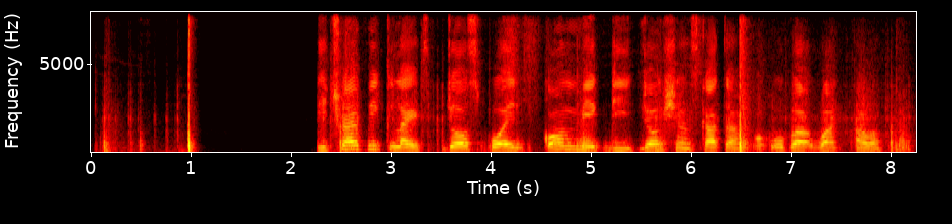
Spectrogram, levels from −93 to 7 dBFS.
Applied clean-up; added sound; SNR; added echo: neural mask model RNNoise.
